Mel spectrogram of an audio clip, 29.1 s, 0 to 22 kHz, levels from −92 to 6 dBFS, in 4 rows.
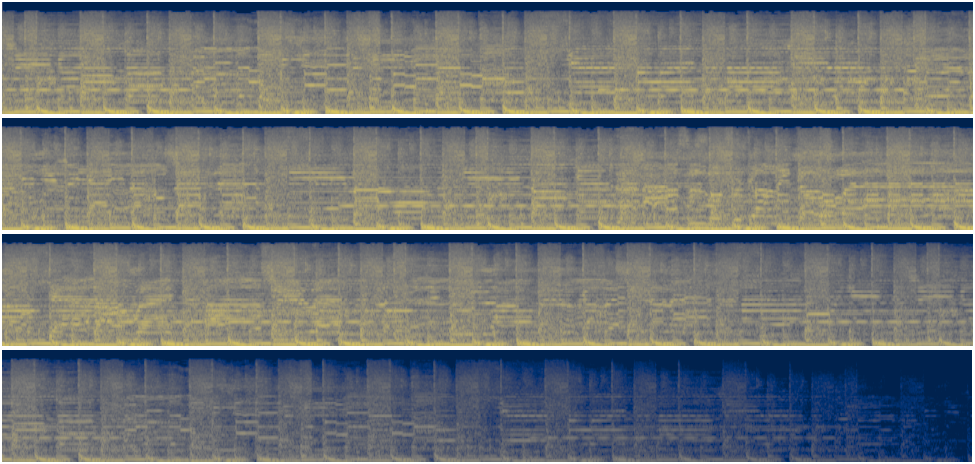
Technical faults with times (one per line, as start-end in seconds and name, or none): none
